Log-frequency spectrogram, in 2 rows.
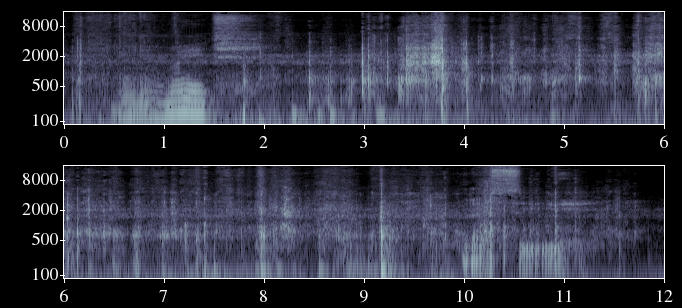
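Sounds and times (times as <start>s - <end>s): cardboard rubbing and scraping: 2.2s - 10.4s.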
